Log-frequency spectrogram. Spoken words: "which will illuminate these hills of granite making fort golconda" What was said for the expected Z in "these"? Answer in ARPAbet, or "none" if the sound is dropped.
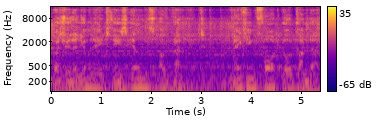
Z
